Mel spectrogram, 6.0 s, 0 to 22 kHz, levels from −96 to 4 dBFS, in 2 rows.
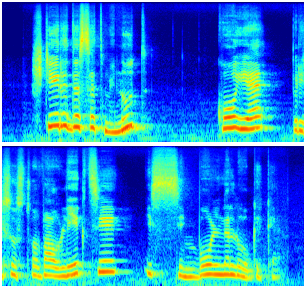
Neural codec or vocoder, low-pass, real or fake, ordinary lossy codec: codec, 44.1 kHz, 7.8 kbps, DAC; none; fake; none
